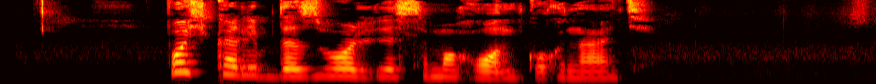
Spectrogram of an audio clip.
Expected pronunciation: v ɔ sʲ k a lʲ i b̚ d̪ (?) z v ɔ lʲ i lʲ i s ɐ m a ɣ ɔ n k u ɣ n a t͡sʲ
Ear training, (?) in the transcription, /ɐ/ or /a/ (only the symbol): a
